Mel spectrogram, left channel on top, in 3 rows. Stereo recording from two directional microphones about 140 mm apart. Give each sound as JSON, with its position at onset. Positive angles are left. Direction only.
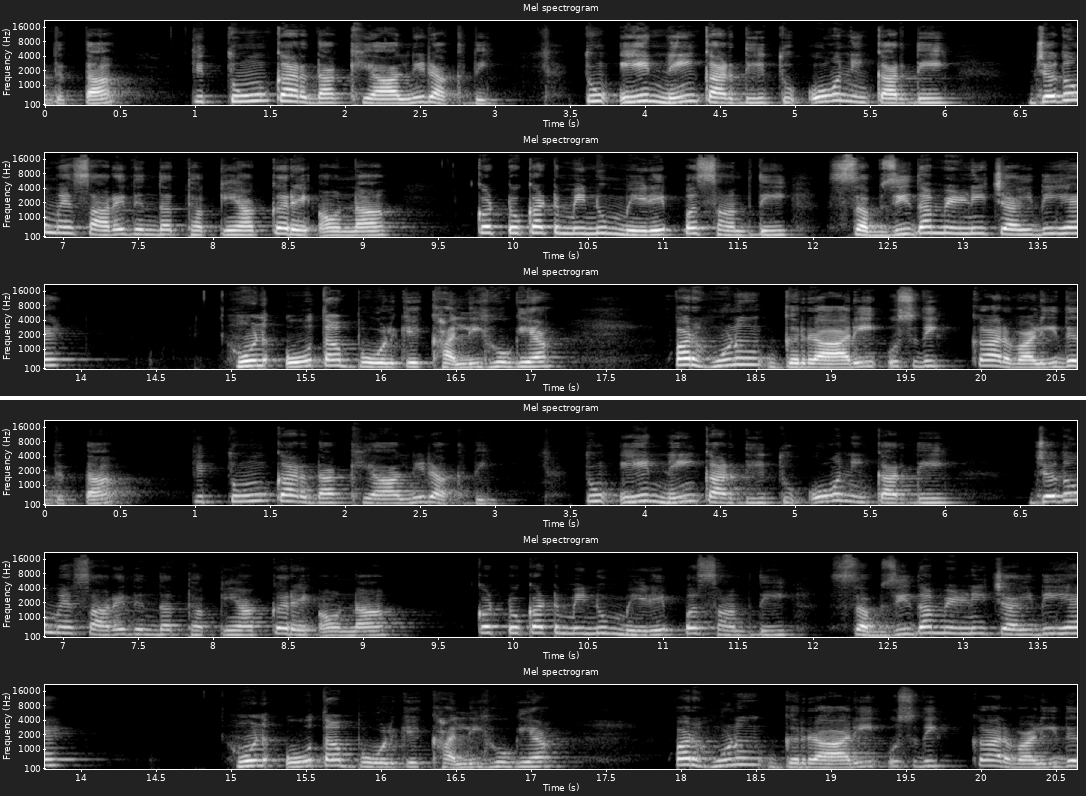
{"t": 0.0, "sound": "speech", "side_deg": 35}
{"t": 14.9, "sound": "speech", "side_deg": 20}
